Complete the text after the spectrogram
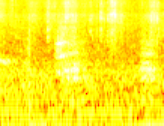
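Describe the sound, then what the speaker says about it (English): Neighbor's dog making short excited vocal sounds, a couple of brief whimpering yips over a steady background rumble, close and fairly loud. "my neighbor's dog is actually coming to say hi"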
